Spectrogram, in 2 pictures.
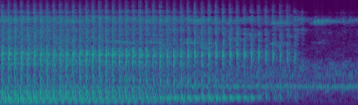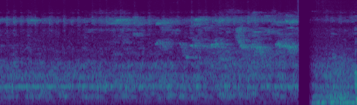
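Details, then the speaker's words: Panasonic top-load washing machine in spin: fast regular thumping nearly four per second that fades as the tub slows; pulsator nut suspected loose; spin knocking from loose pulsator nut. "इसके अंदर जो आवाज आ रही है मेरे हिसाब से इसका नट नट में समस्या है"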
